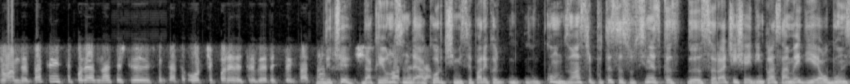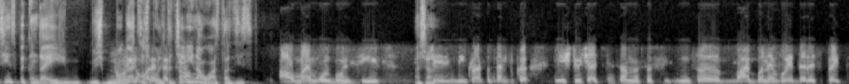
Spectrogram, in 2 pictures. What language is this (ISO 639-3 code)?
ron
